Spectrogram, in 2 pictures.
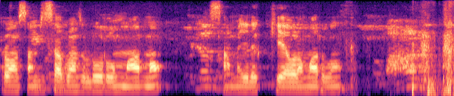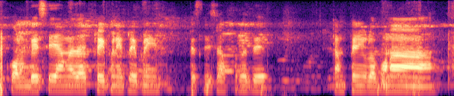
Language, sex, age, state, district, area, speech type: Tamil, male, 18-30, Tamil Nadu, Ariyalur, rural, spontaneous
